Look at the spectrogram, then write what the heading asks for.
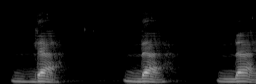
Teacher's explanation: ujung lidah bertemu dengan pangkal gigi seri bagian atas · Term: huruf da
